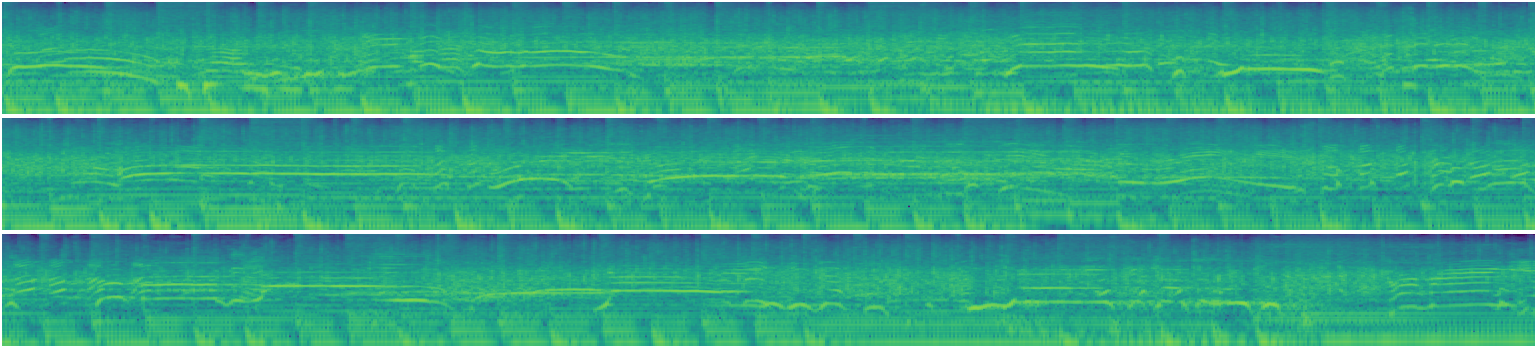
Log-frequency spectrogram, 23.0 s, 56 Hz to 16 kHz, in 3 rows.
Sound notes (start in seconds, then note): 10.3 audience cheering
